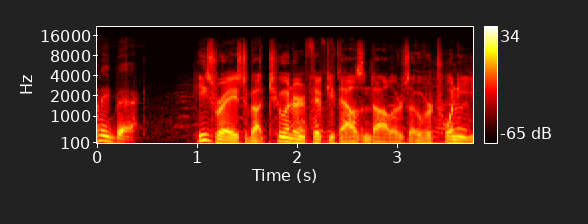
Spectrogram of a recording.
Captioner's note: voiceover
